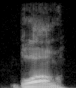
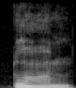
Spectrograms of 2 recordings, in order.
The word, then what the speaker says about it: Sandblom: Sand, Yeah, it was is it Sand Balm or Sand Bloom? Blom. Blom. We always mispronounced it for poor Ellen going through So school.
